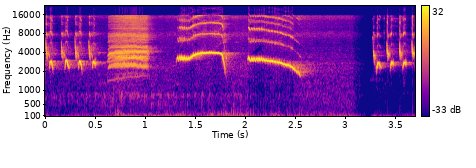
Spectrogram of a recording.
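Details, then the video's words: Black-winged myna training song (masteran), gacor and full of varied phrases: a few quick chirps, a harsh buzzy rasp, then two long clear whistles, one level and one falling, followed by more rapid chirps with abrupt cuts. "masteran jalak putih gacor full isian sekali dengar semua burung jalak terpancing emosi"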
